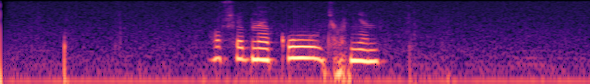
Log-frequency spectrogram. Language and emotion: Russian, neutral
